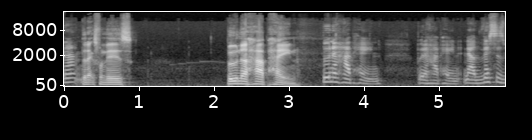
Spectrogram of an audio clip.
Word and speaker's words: Bunnahabhain: which was really embarrassing because I had been pronouncing it wrong the whole time. So it is actually Bunnahabhain.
